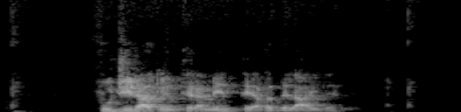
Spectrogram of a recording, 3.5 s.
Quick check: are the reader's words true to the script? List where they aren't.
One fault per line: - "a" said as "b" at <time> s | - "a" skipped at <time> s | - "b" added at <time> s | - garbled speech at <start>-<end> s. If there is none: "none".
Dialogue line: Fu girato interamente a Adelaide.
none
